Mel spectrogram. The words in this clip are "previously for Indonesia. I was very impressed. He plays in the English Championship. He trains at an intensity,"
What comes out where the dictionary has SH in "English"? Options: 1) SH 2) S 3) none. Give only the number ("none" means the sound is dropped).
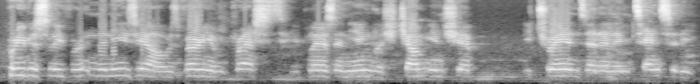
1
